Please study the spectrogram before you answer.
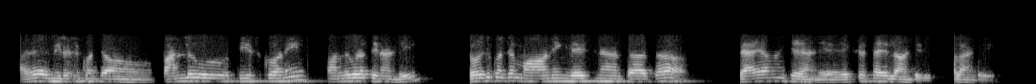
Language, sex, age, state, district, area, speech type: Telugu, male, 18-30, Telangana, Peddapalli, urban, conversation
